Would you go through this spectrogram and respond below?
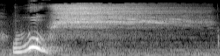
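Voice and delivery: breathy rushing whoosh; water whoosh. Acted. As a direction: gush like water from a hose. Water gushes from hose.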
